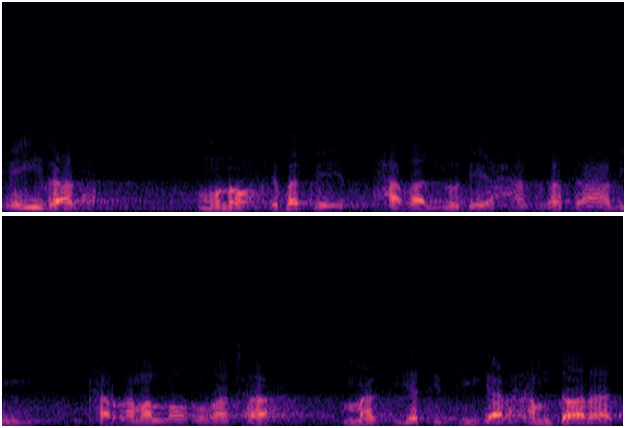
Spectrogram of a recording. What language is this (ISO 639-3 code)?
fas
